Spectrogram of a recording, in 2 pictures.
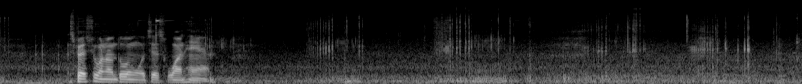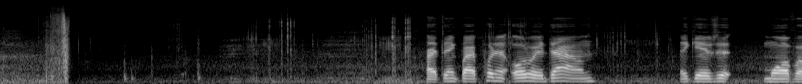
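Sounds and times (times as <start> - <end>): shift knob scraping and creaking: 0.0 - 15.2.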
